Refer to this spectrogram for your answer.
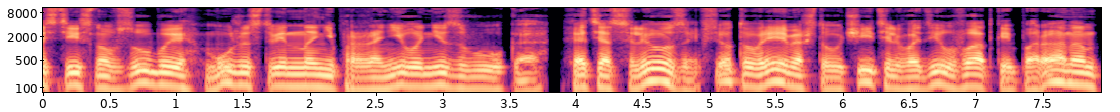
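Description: A man reads a novel aloud as its narrator, keeping the telling steady and even. His voice is on the low side, and the recording is close and dry, with no trace of room sound. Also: vocal fry, no echo. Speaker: audiobook narrator. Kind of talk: scripted narration.

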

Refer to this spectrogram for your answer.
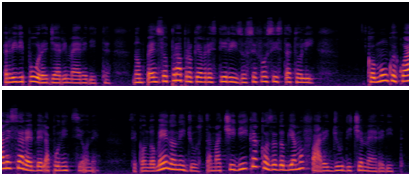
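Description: A woman's voice: mid-range voice, lively intonation, moderate pace, mellow, dull audio. A woman reading aloud, voicing an earnest, defensive young girl who protests with a wounded tone. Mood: indignant.

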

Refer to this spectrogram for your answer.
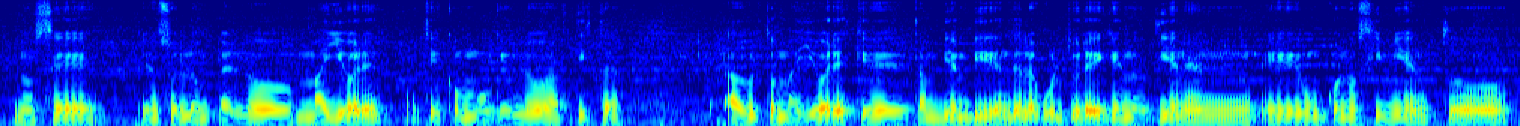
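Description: A mellow, mid-range male voice with a Chilean Spanish accent. He's a podcast and theatre artist appearing as an interview guest, chatting casually in an informal, colloquial and hesitant way.

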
